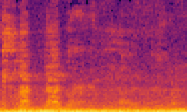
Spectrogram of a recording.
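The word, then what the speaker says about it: Llandudno: They said no, it's Llandano.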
